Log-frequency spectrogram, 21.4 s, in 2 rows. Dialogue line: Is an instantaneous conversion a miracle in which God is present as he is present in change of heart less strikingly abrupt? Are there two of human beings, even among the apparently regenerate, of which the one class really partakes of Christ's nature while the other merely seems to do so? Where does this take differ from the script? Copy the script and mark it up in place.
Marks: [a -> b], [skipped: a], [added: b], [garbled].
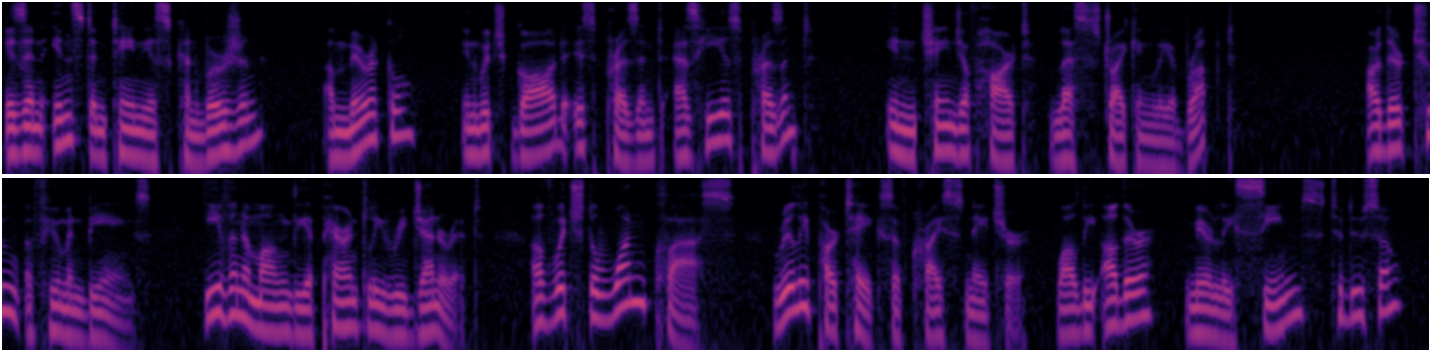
Is an instantaneous conversion a miracle in which God is present as he is present in change of heart less strikingly abrupt? Are there two of human beings, even among the apparently regenerate, of which the one class really partakes of Christ's nature while the other merely seems to do so?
